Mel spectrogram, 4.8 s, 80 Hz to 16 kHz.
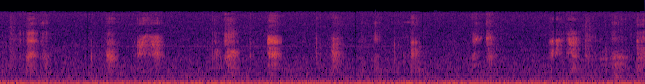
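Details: White stork nestlings at Ustroń, Poland, hungry and waiting for their absent mother during poor May 2019 weather; rapid rasping, cat-like squeals in quick irregular bursts above a constant low rumble.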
